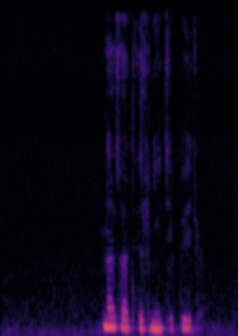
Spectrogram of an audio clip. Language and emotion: Russian, neutral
